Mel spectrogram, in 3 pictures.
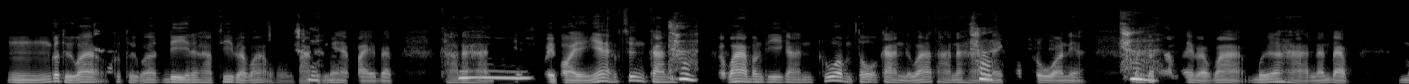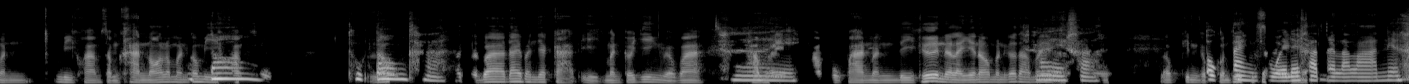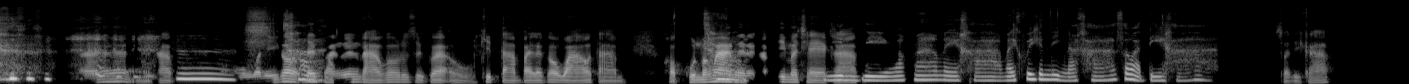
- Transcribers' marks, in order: tapping; distorted speech; laugh; sniff; lip smack; mechanical hum
- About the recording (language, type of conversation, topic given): Thai, podcast, คุณมีความทรงจำเกี่ยวกับมื้อเย็นในครอบครัวที่อยากเล่าไหม?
